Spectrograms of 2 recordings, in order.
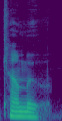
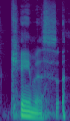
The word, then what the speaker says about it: Camus: I was reading the works of Albert Camus. – It's pronounced Camus.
